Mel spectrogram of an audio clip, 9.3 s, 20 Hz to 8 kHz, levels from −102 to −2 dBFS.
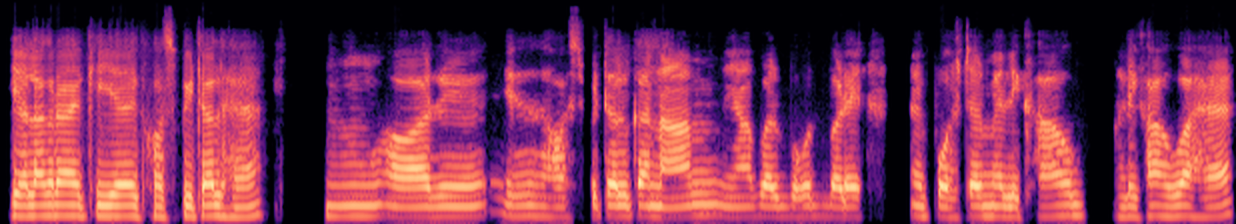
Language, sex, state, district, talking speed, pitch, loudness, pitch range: Hindi, male, Jharkhand, Jamtara, 155 wpm, 135 Hz, -16 LUFS, 130-140 Hz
